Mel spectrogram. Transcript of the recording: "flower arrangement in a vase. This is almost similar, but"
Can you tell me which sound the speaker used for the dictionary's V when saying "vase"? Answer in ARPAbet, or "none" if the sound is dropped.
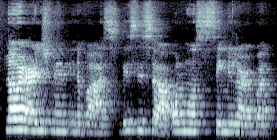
B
